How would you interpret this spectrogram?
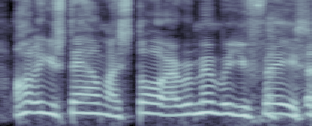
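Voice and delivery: put-on high, loud angry accented rant. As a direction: storm off shouting in the accent. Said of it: "the dude just gets pissed".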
